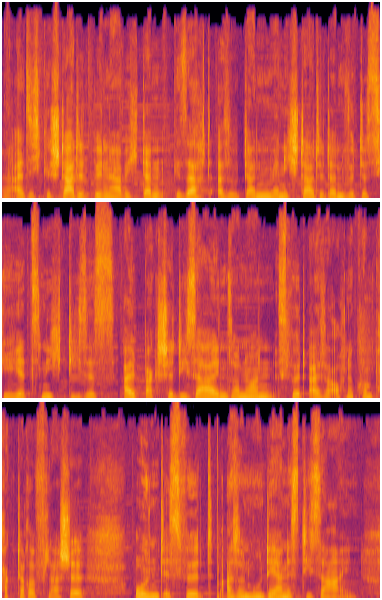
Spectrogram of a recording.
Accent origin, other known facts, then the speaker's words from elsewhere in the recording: Bremen, Germany; also born or lived in Franconia, Bavaria; Ich bin gebürtige Bremerin Und das war für mich klar, also nach Bremen zurückzukommen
